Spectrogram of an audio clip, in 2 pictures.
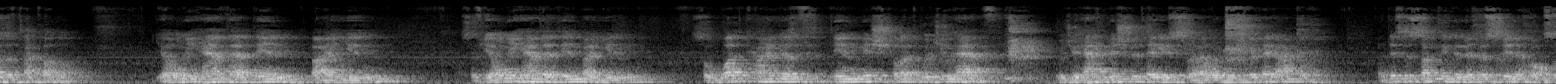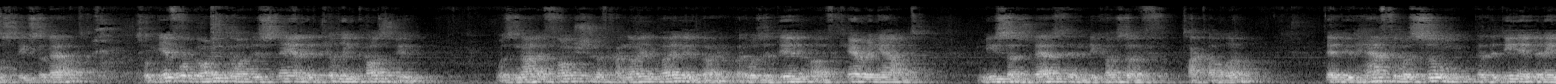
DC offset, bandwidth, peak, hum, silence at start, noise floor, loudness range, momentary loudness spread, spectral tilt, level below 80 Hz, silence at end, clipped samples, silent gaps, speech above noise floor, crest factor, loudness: under 0.1%; 16.5 kHz; -2 dBFS; none; 0 s; -41 dBFS; 2 LU; 11 LU; -6.5 dB/octave; -46 dBFS; 0 s; under 0.1%; none; 24 dB; 16 dB; -17 LUFS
